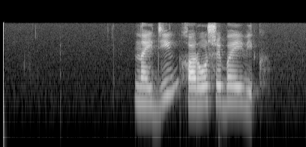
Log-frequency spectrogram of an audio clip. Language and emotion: Russian, positive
